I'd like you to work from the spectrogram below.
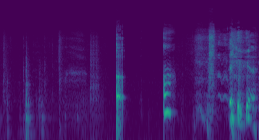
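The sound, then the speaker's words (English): A drawn-out series of wet burps done as an ASMR burp, starting with soft gulping and rumbling, then a couple of sharper belches and ending in a long, loud, throaty eructation. “Well, this is going to be an ASMR burp.”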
